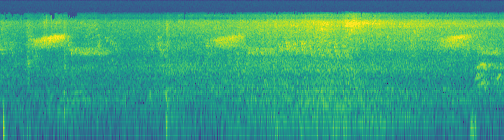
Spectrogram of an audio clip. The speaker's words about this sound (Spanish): No sé si alcanzáis a oír los pajaritos. Yo vivo en una zona jardinada y vamos, vivo en un bloque de pisos normal y corriente, solo que está rodeado de jardines por todos lados.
